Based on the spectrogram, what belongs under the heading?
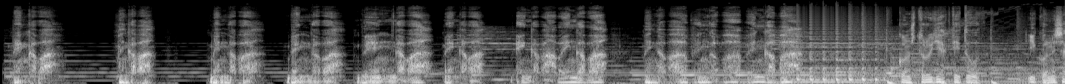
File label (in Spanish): Campaña radio; Construye actitud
